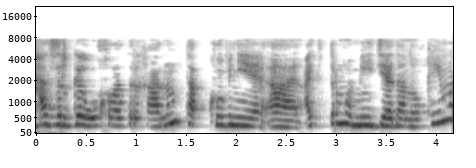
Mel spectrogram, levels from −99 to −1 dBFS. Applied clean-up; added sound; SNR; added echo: classical method WPE with log-MMSE.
